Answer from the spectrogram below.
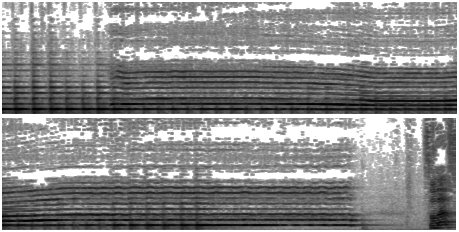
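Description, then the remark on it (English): A single sustained sung note, steady and fairly loud, demonstrating a vocal slide: it starts purposely too sharp above the note and glides gradually downward to too flat, below the note, partway through, then settles. It ends abruptly after about ten seconds, with no talking. “And now I'm going to slide down to too flat or too low below the note.”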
